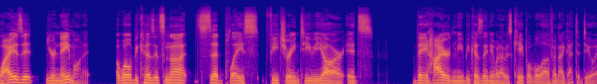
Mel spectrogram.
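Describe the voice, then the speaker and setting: Here is an ordinary speaking voice: a man at medium pitch, talking at a moderate pace with fairly even intonation. The recording is very clean with a silent background, and the sound is dry and close with no echo. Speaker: barber and bourbon fan, new tasting host. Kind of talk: casual chat. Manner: joking, playful.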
